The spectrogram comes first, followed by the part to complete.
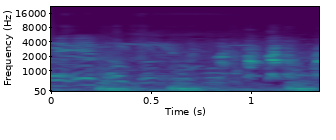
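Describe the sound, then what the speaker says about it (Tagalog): Native chickens cluck in short, soft, repeated bursts outdoors around a rural home garden, fairly quiet and close. "Native chicken."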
